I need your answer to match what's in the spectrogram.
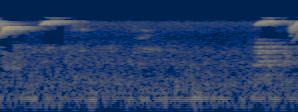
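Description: A bird gives high, thin chirps in two short bursts, one at the start and another near the end, with a low steady hum between them.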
